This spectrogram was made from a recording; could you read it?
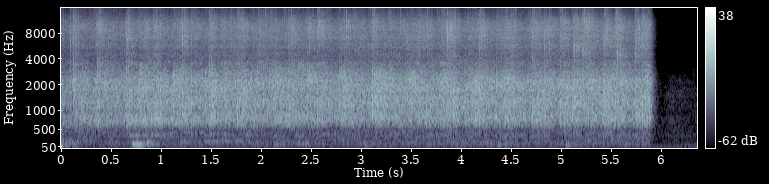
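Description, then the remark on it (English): An audience breaks into steady, dense applause, a loud continuous wash of many hands clapping that holds for about six seconds and then cuts off abruptly into near silence. “So let's all applaud him, let's bless him, and let's pray for him.”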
